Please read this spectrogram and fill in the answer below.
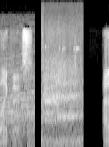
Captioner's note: car stopped drifting noises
